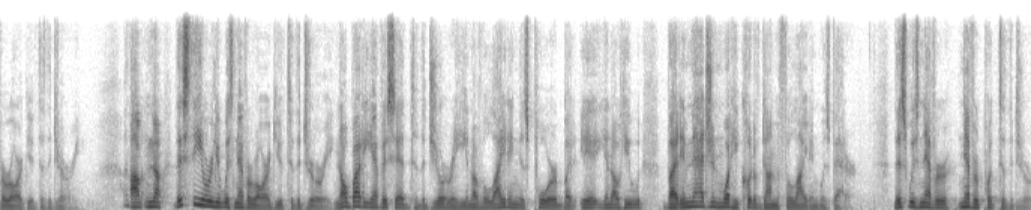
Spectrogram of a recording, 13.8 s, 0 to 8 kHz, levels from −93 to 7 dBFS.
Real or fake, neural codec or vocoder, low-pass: fake; codec, 16 kHz in and 24 kHz out, 0.6 kbps, FocalCodec, streaming, 2048 codes; 7.2 kHz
